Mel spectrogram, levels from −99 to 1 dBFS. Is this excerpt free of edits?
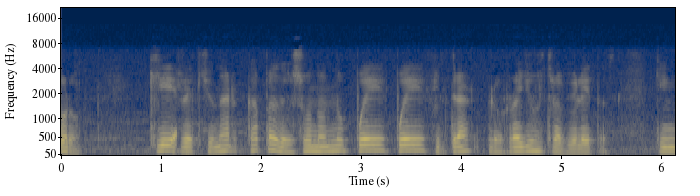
no; 3 cuts; at 1.1 s, 1.8 s, 3.2 s

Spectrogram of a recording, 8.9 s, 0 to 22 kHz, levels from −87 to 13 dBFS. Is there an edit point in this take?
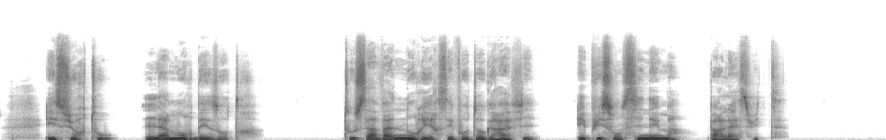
no; 0 cuts

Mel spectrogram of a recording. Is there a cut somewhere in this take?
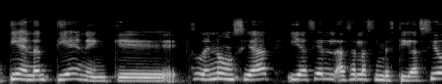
yes; 2 cuts; at 1.9 s, 2.7 s

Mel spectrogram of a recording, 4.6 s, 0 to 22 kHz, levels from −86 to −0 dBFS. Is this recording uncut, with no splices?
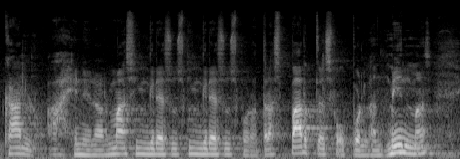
no; 1 cut; at 1.9 s

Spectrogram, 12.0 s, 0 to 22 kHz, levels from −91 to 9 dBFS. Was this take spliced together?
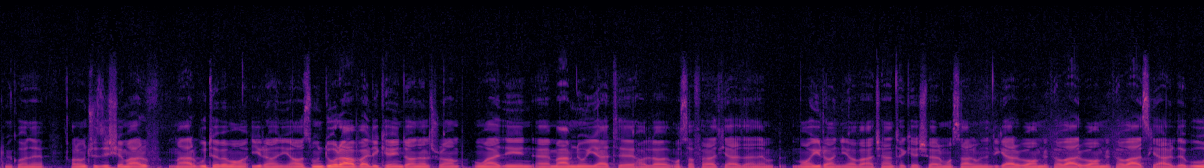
yes; 2 cuts; at 4.7 s, 10.8 s

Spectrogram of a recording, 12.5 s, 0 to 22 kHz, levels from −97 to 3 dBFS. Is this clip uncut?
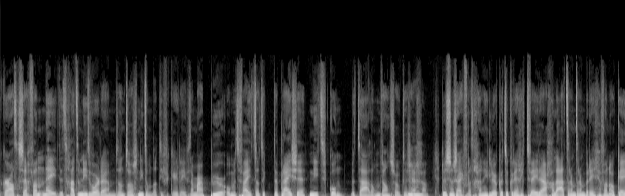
no; 6 cuts; at 3.6 s, 6.1 s, 7.6 s, 8.8 s, 9.3 s, 11.5 s

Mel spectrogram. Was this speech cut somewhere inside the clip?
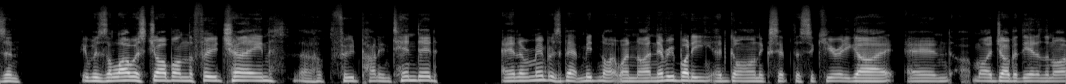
no; 0 cuts

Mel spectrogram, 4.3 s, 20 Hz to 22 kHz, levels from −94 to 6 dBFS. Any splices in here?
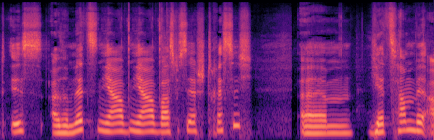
yes; 3 cuts; at 1.3 s, 1.8 s, 2.9 s

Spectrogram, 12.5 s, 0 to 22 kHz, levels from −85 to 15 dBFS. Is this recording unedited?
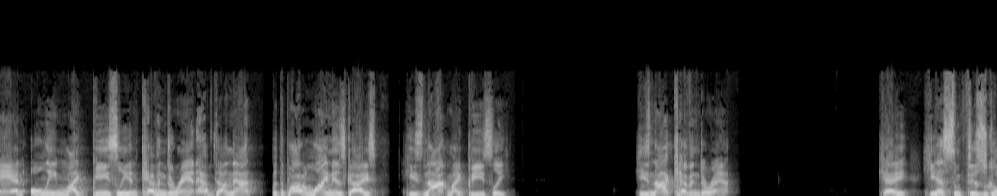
yes; 0 cuts

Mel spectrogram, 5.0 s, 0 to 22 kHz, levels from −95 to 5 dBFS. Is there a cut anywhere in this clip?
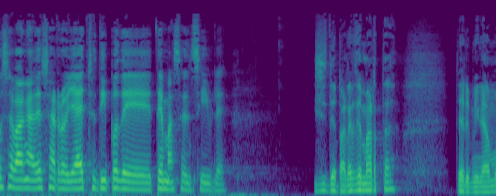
no; 0 cuts

